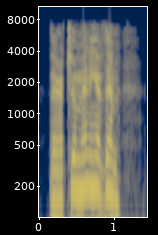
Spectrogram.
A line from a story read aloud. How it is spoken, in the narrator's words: Elwyn cried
